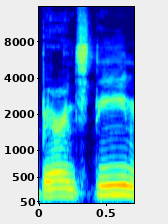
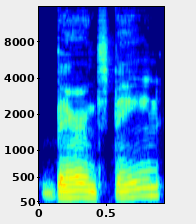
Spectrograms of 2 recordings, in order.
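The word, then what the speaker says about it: Berenstain: 70s always used to wonder why customers pronounced it Baronstein when it was felt Baron Stain.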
